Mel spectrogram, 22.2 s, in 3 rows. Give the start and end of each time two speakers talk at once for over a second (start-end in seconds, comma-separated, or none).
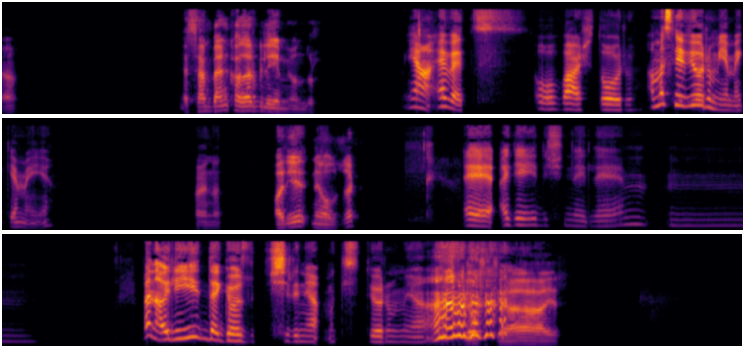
none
